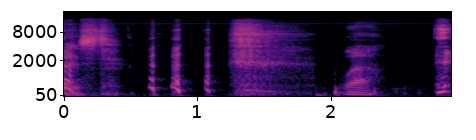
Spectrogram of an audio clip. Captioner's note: laughing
